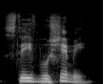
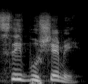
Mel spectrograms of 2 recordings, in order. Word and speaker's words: Buscemi: What is it? Is it Buscemi or Buscemi? – Steve Buscemi. – Buscemi. – It's Steve Buscemi, and you should know how to say his name.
